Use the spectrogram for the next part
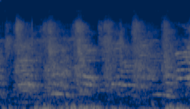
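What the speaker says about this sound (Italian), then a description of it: "e si fa sentire la tifoseria bolzanina" Bolzano football supporters chant together in a stadium during a match against Trento, a sustained, rhythmic roar of many voices heard from a distance.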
